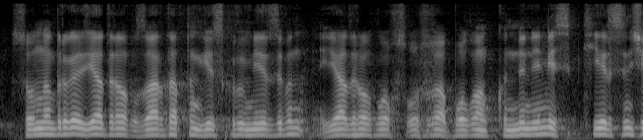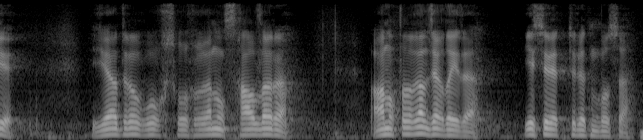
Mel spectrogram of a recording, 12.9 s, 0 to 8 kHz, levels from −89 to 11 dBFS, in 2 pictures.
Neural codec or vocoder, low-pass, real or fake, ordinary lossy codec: autoencoder, 48 kHz, 32 numbers a frame, DAC-VAE, trained on Japanese speech; 7.2 kHz; fake; none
